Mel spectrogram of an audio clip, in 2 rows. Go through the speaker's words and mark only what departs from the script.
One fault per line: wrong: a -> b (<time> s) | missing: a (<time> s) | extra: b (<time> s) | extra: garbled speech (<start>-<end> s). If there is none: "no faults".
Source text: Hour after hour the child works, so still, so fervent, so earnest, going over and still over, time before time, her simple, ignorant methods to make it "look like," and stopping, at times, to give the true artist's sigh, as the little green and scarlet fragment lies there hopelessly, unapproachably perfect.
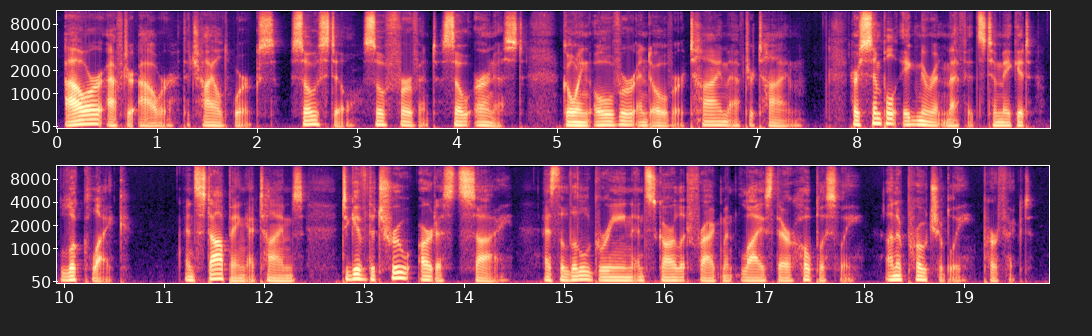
missing: still (5.9 s)
wrong: before -> after (6.7 s)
